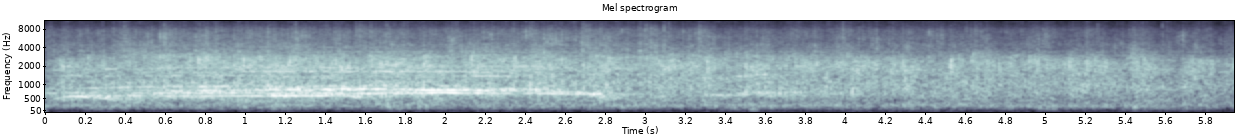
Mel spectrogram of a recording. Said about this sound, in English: Can we please give her one more round of applause?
